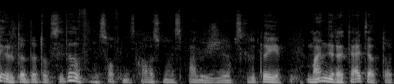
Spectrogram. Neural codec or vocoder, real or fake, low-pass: codec, 44.1 kHz, 3.4 kbps, Pupu-Codec; fake; 14.4 kHz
